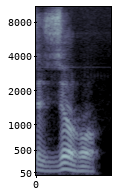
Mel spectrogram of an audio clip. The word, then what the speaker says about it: Zoho: it was zoho x-o-h-o it's pronounced zoho how enough so a steroid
